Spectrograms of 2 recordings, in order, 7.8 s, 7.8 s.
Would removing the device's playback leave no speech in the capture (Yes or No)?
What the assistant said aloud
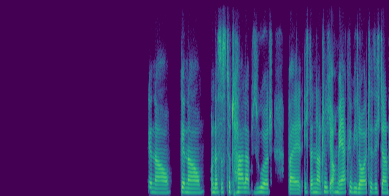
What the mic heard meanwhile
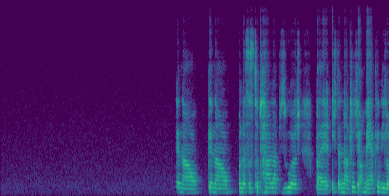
Yes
